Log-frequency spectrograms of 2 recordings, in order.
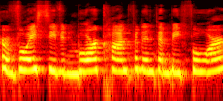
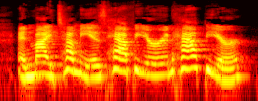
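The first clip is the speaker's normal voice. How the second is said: ordinary delivery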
